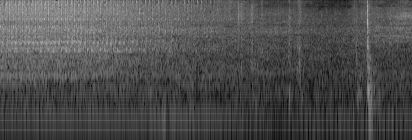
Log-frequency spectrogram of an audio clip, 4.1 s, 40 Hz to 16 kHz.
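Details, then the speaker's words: 2021 Chevrolet Trailblazer LT, 1.3 L turbocharged engine, salvage car, started and idling: smooth, even idle with a steady low hum, no knocks or misses; engine sounds perfect, normal idle. "it will start they got that engine sounds perfect"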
